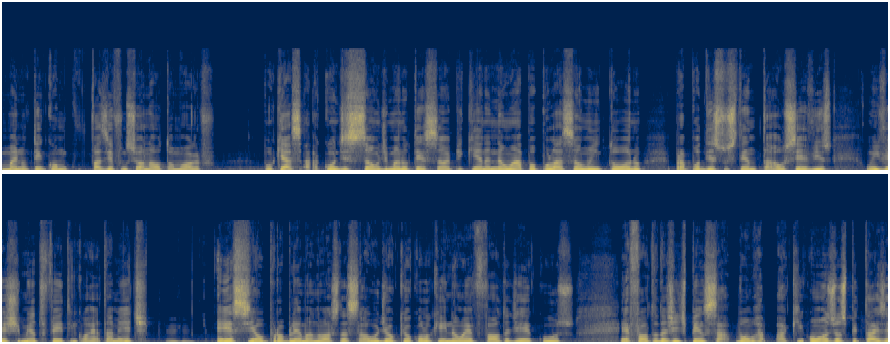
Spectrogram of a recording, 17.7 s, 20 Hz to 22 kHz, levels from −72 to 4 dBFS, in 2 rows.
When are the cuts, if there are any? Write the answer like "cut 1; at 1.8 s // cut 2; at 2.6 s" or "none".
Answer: cut 1; at 3.0 s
